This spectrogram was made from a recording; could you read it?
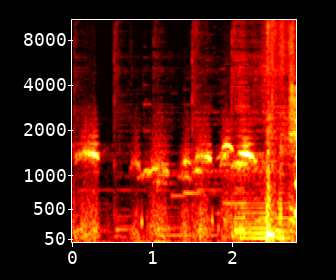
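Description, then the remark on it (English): People whistle a tune badly, a series of wavering, uneven notes with breathy gaps, ending in a burst of louder, noisier whistling. “Well, Kevin's always very critical of his ability to whistle, but I had no idea he was that good because judging by the two of you, he's got game.”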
